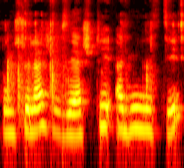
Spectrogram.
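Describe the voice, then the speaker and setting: A woman casually showing her drawing supplies in a vlog, talking gently and hesitantly with many fillers. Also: medium pitch, fairly even intonation, slight background noise. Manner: hesitant, with frequent "euh" fillers; unhurried and gentle. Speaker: art vlogger. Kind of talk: casual show-and-tell about drawing supplies.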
